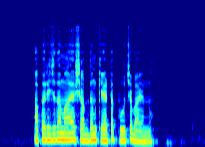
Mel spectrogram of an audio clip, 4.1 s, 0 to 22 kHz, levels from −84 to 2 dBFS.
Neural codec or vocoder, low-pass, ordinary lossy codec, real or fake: none; none; none; real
